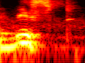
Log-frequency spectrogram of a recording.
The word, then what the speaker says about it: bist: बट नाउ इफ you pronounce इज like this only, बिस्ट, right?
